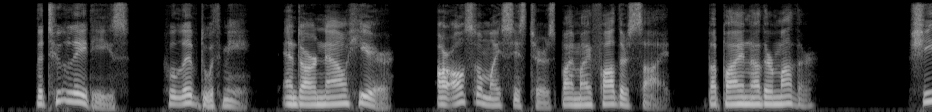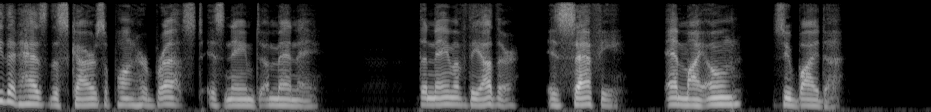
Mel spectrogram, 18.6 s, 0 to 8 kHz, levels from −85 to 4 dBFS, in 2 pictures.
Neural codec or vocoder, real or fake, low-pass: codec, 16 kHz in and 24 kHz out, 0.4 kbps, LongCat-Audio-Codec, two codebook decoder; fake; 7.2 kHz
